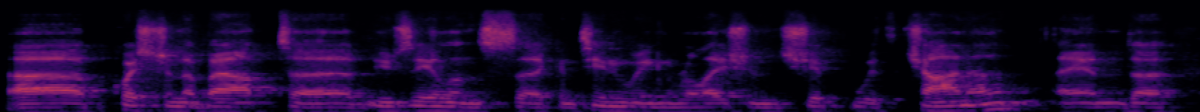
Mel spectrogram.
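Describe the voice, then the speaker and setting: A man's voice: fairly low pitch, little pitch movement, a little slow, reverberant. A man moderating a webinar, reading out audience questions hesitantly with many filler sounds.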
